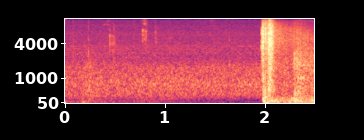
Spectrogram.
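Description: A single heavy boom of a tank gun firing in the mobile game World of Tanks Blitz during a tournament match, loud and close, following a quiet stretch of low background rumble.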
